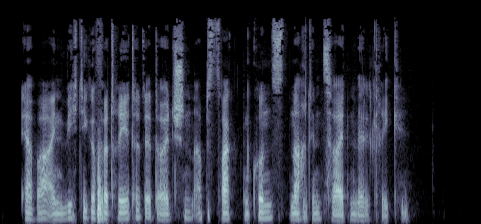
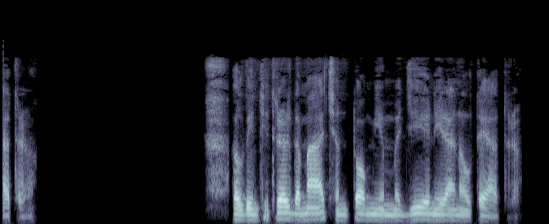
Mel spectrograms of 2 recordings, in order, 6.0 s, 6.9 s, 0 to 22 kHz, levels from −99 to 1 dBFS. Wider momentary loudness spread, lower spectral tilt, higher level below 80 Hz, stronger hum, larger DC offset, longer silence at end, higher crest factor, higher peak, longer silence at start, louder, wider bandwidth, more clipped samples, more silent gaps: second, 10 LU vs 15 LU; second, -3.5 dB/octave vs -6 dB/octave; second, -60 dBFS vs -54 dBFS; neither; neither; first, 0.9 s vs 0.4 s; about the same, 24 dB vs 20 dB; about the same, -6 dBFS vs -4 dBFS; first, 0.25 s vs 0.05 s; second, -28 LUFS vs -24 LUFS; first, 16 kHz vs 8 kHz; neither; second, none vs 0.46-2.55 s, 6.25-6.29 s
